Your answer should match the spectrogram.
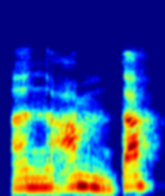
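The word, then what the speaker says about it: أنعمت: An'amta. Okay, so make sure that you're not saying anamta. That's not right. It's an'amta.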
